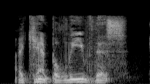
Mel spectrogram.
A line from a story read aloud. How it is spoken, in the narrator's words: H growled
